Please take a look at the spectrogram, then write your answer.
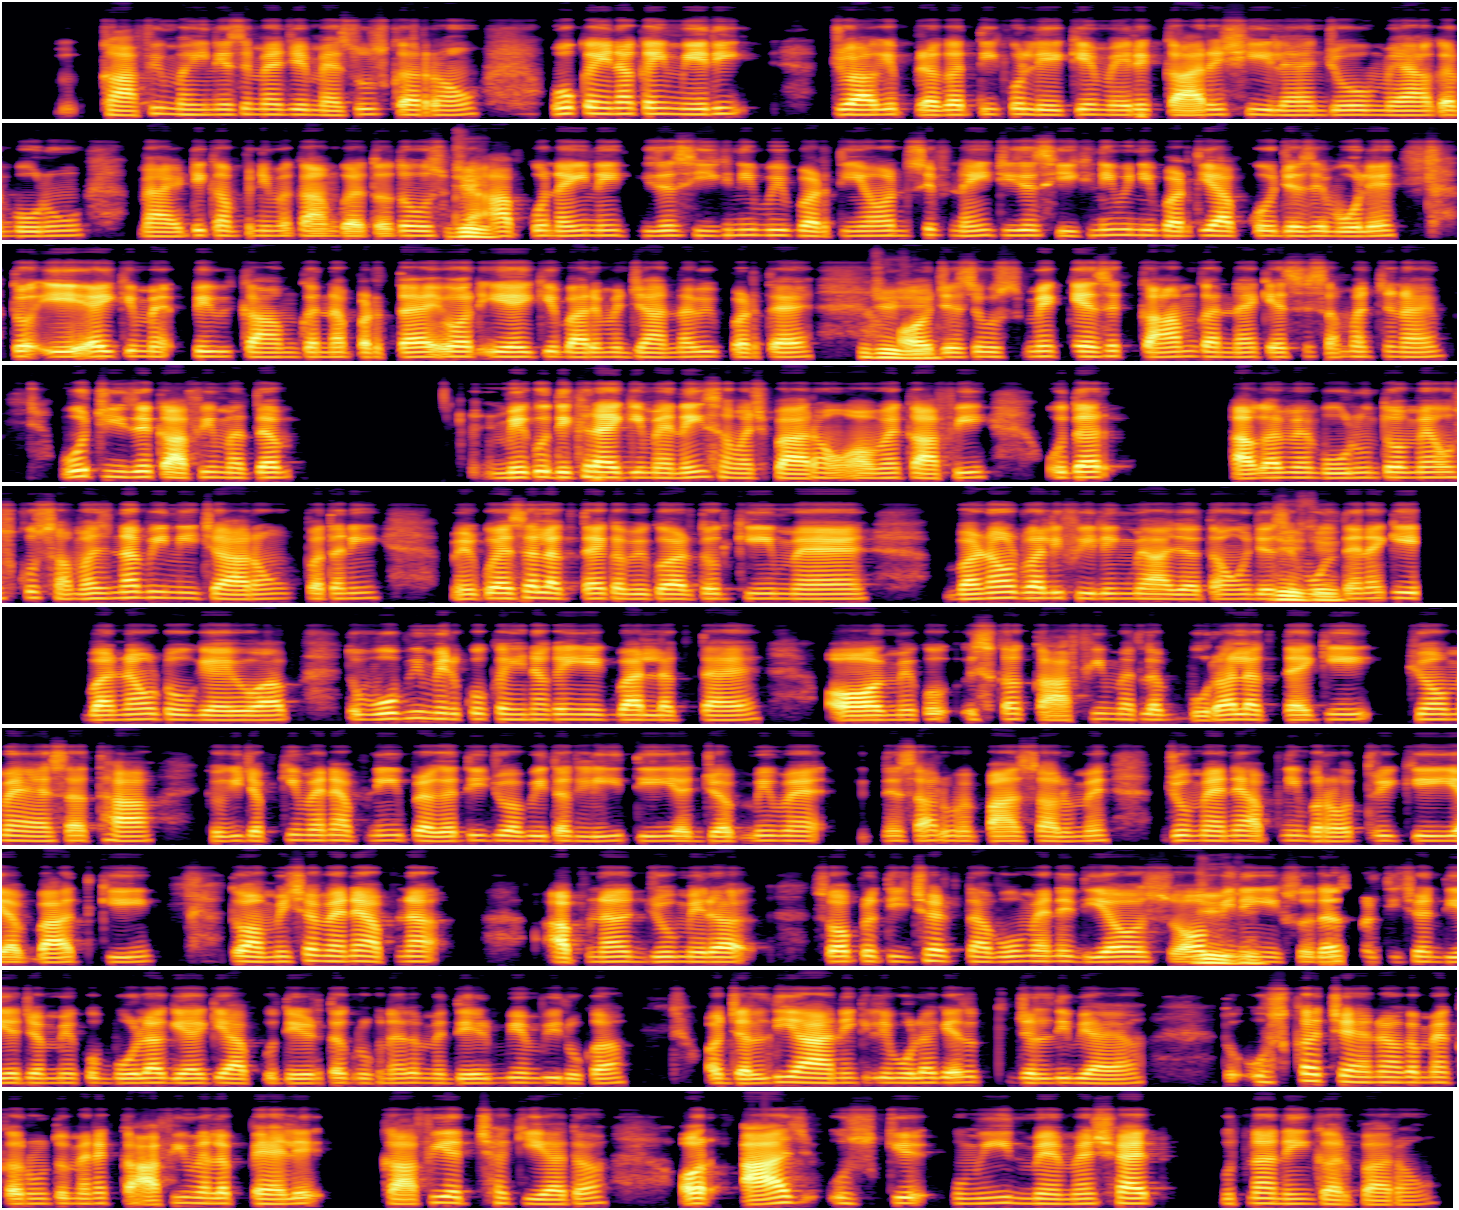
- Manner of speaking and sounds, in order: in English: "आईटी कंपनी"; in English: "बर्नआउट"; in English: "फीलिंग"; in English: "बर्नआउट"
- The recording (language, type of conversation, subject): Hindi, advice, जब प्रगति धीमी हो या दिखाई न दे और निराशा हो, तो मैं क्या करूँ?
